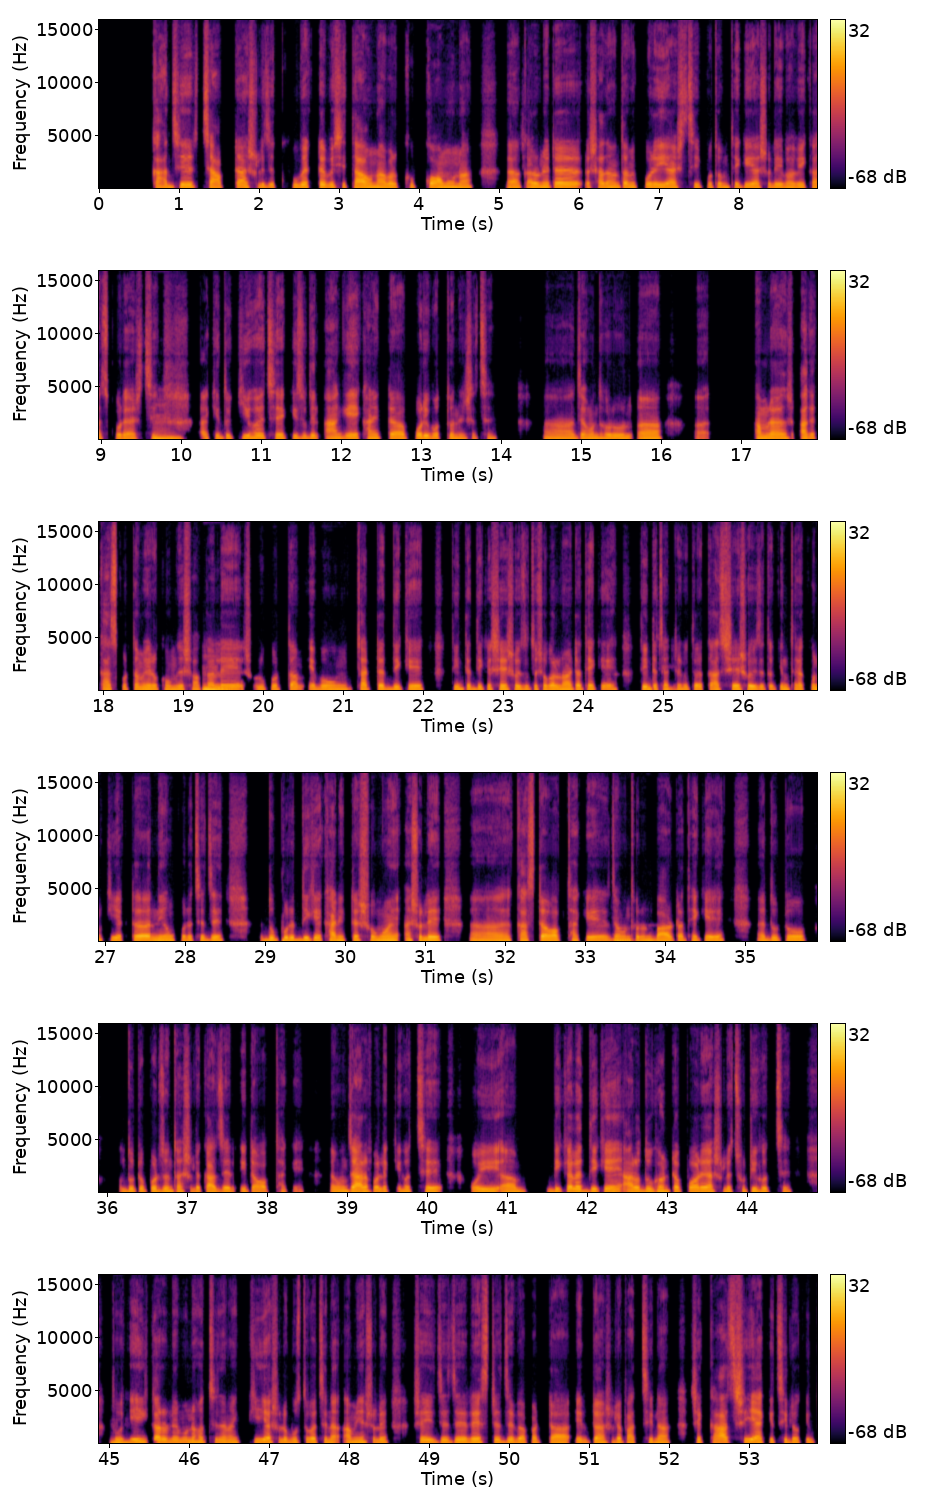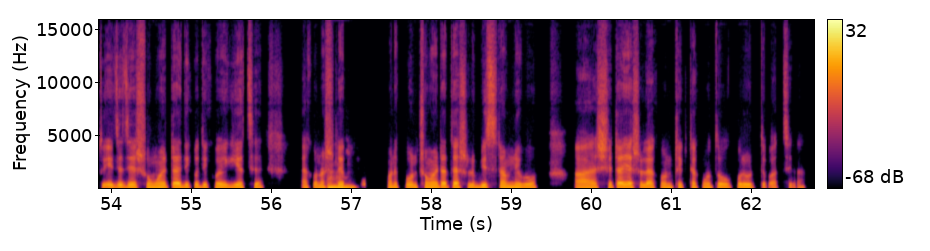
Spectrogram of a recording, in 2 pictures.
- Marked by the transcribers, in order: other background noise
- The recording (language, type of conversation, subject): Bengali, advice, আমি কীভাবে কাজ আর বিশ্রামের মধ্যে সঠিক ভারসাম্য ও সীমা বজায় রাখতে পারি?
